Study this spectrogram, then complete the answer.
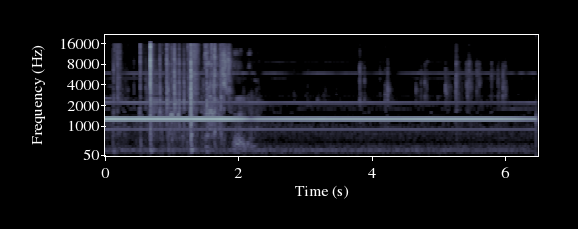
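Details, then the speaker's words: Two dial-up modems connected at 300 baud, heard after the speaker would normally cut off: brief clatter, then a steady pure high carrier tone holds unbroken for seconds, with the carrier taking the higher frequency; normal. "this is the sound that you would never hear this is after the speaker turns off by itself"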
